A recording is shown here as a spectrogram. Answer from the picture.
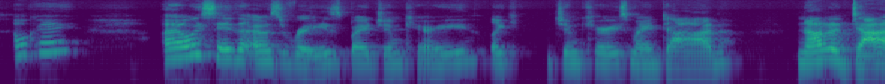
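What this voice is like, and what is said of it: Usual voice. Nothing is said of it.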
